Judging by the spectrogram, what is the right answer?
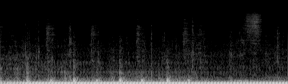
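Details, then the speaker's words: Honda Prelude while driving: steady low thumping about four times a second under road drone, a loose front-end knock; owner suspects worn-out inner tie rod, not confirmed; car also has no power steering. "feels like there's no inner tie rod left so hopefully we can drive this to the shop"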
